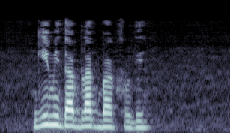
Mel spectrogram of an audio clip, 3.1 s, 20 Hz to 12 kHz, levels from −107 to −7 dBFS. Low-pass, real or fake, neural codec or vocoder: 7.2 kHz; fake; codec, 16 kHz, 16 kbps, FreqCodec, larger model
